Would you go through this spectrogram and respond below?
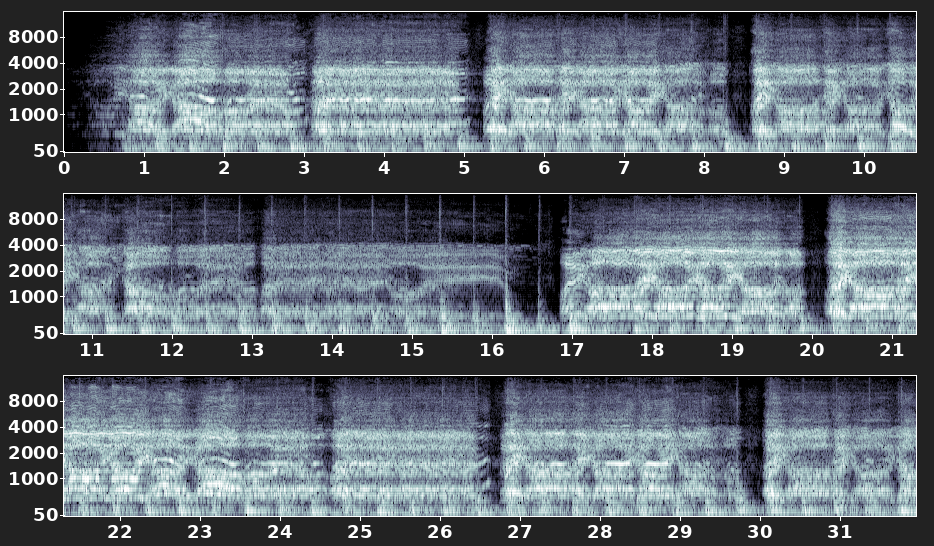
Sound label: Intertribal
